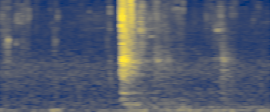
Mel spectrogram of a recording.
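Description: A single short, sharp knock about a second in, against faint background noise.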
